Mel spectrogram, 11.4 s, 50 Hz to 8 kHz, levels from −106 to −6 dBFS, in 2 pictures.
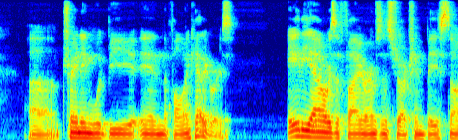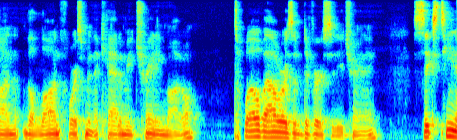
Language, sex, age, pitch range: English, male, 30-49, 90-105 Hz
